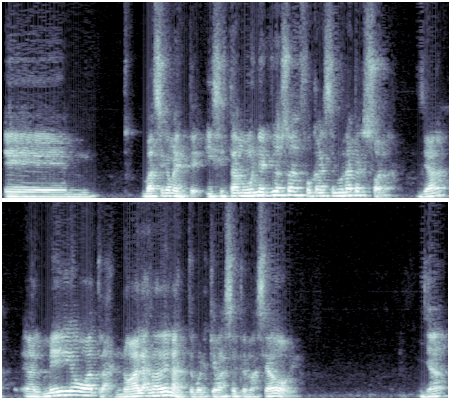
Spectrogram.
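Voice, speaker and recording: The man's voice is fairly high and somewhat breathy. He speaks at a fairly quick pace with ordinary pitch variation. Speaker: online tutor. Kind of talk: live online lecture. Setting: livestream. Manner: fast; filler-heavy, with hesitations.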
